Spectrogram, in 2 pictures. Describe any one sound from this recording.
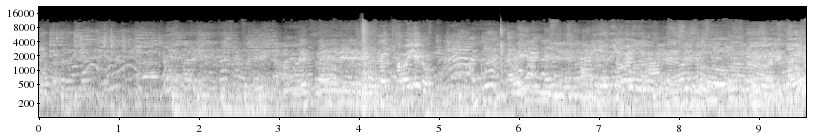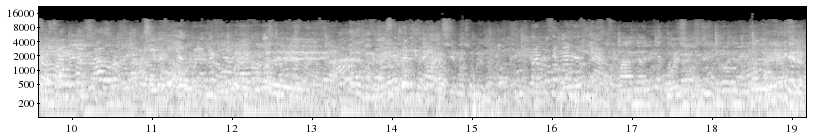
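A crowd of men and women chatter and laugh close by.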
